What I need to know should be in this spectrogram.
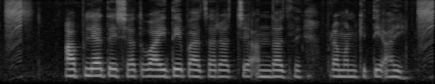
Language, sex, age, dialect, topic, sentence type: Marathi, female, 18-24, Standard Marathi, banking, statement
